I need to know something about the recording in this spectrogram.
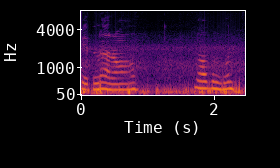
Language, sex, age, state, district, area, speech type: Bodo, female, 30-45, Assam, Goalpara, rural, spontaneous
